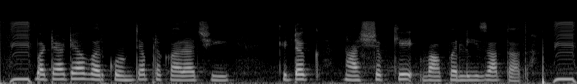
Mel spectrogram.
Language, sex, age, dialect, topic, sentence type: Marathi, female, 18-24, Standard Marathi, agriculture, question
